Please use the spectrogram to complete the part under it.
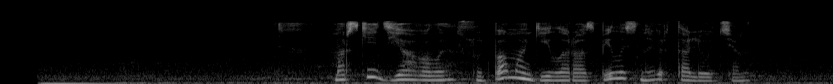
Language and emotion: Russian, neutral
